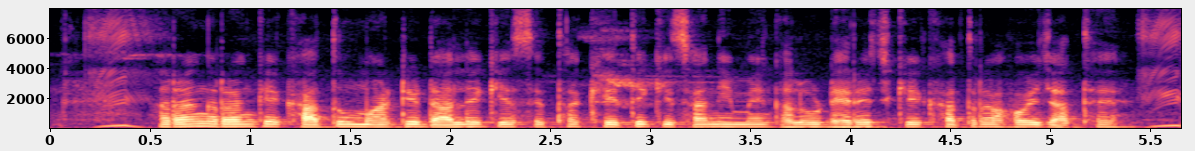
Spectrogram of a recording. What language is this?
Chhattisgarhi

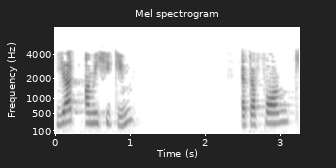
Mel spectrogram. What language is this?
Assamese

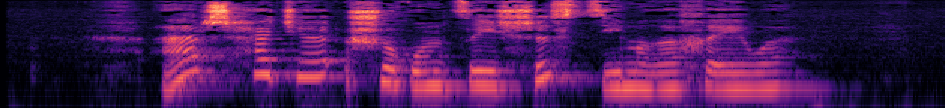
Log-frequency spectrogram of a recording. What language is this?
Kabardian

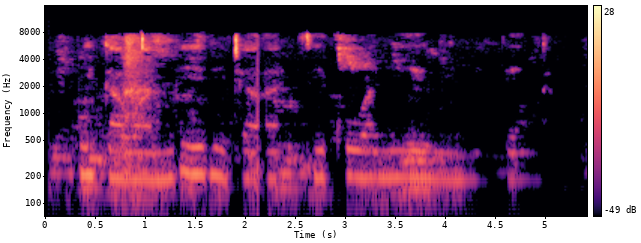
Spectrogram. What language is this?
Swahili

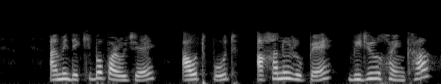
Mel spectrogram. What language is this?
Assamese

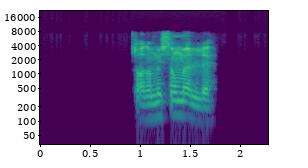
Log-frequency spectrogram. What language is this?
Tatar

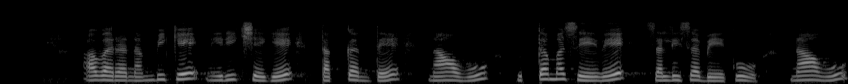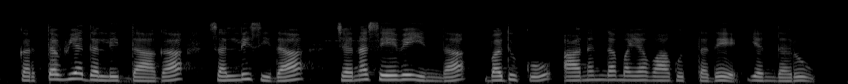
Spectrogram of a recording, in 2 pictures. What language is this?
Kannada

